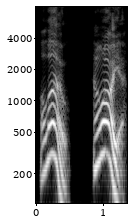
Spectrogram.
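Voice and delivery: high, loud excited hello; exclaimed greeting. A narrator's reading. Cabman recognizes the man greeting him, exclaimed greeting. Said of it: "and then exclaimed".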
